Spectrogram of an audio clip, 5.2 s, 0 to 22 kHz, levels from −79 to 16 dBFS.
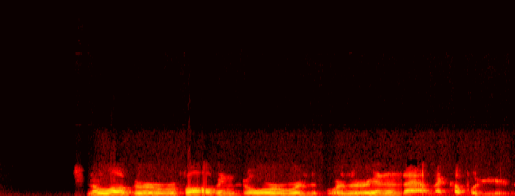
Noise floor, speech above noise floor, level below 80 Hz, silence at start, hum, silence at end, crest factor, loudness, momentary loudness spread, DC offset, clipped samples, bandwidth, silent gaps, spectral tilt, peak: -67 dBFS; 48 dB; -58 dBFS; 0.75 s; none; 0.1 s; 14 dB; -19 LUFS; 8 LU; under 0.1%; under 0.1%; 7.4 kHz; none; -7.5 dB/octave; -6 dBFS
